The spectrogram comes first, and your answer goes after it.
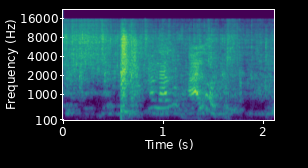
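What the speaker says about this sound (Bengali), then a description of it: "লালো ভদ্র ছেলের মতো স্নান কর" Water is poured over someone being bathed: two short splashing gushes close by, with a voice talking around them.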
